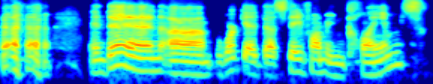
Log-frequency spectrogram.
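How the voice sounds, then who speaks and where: In a relaxed interview, a guest tells his life story in halting speech, stumbling through fillers and restarts. He is a middle-aged man from Vietnam whose native language is Cantonese, and his voice runs a little high. The sound is lo-fi, without room sound.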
